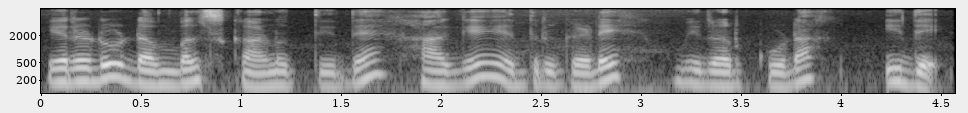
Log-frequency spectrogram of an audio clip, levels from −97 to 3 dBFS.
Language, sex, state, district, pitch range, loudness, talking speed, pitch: Kannada, male, Karnataka, Bangalore, 155-190 Hz, -20 LUFS, 105 wpm, 170 Hz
